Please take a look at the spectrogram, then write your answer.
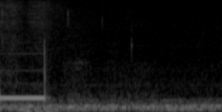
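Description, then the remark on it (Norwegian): A single steady phone ringback tone sounds for about half a second while calling Jan Thomas, then cuts off, leaving a quiet low background hum with no talking. “Ringer etter Jan Thomas.”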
